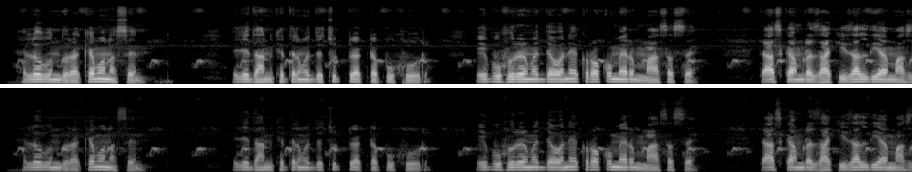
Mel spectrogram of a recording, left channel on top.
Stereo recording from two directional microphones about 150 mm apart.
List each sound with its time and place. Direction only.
0.2 s speech: 40° left (ahead or behind); by 9.1 s 25° left (ahead or behind)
